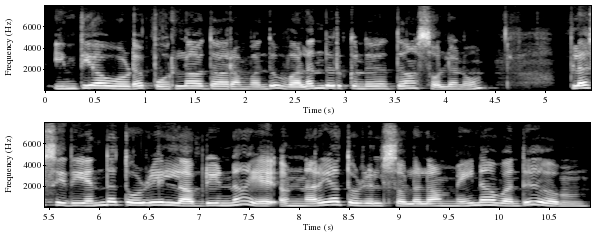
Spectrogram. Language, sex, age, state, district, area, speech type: Tamil, female, 30-45, Tamil Nadu, Cuddalore, urban, spontaneous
